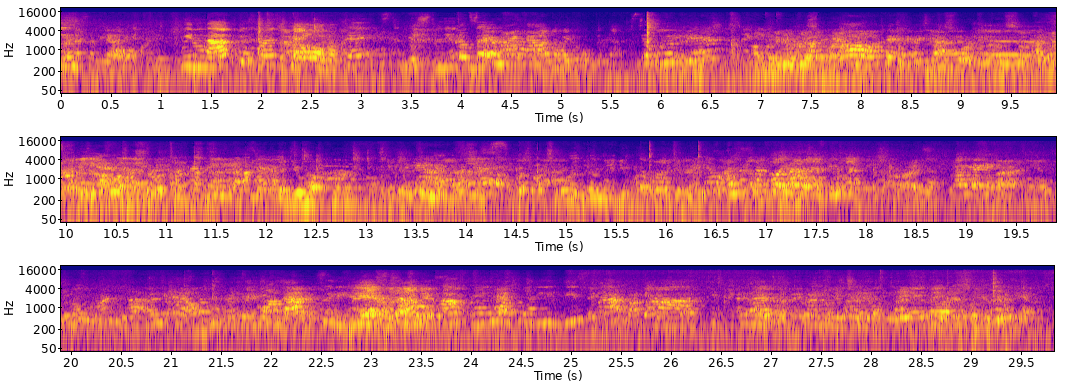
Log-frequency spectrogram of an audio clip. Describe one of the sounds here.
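Children chatter.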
